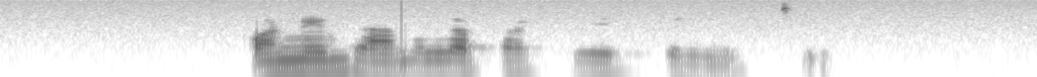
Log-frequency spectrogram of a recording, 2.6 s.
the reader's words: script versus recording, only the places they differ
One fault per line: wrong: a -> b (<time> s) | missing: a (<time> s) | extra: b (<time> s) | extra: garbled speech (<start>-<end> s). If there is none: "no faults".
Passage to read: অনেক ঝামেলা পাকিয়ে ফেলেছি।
no faults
